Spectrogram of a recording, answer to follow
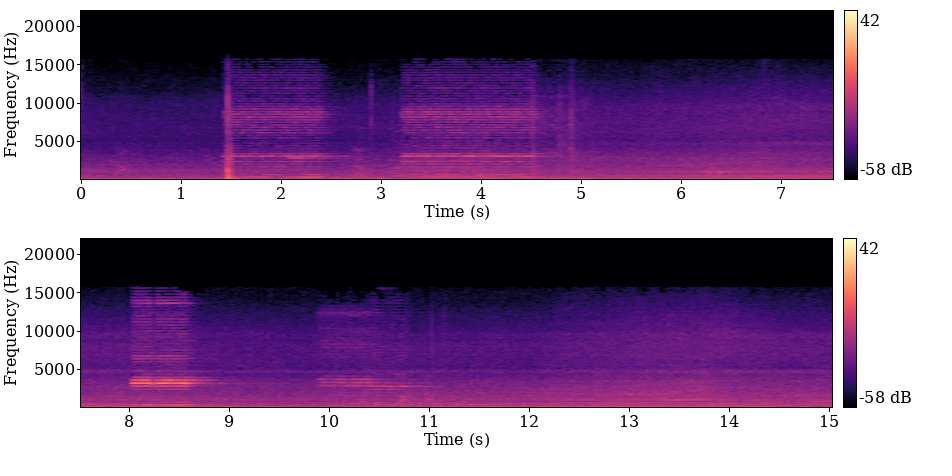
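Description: Street traffic noise with a car door shutting in one sharp thump about a second and a half in, and several short car-horn toots, the loudest about eight seconds in.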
